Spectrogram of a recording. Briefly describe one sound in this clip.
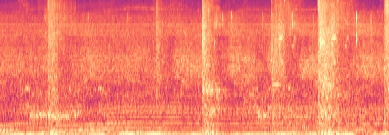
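Heavy thuds sound as a car strikes bodies.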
